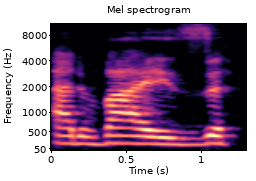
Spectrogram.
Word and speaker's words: advise: and then number eight we have advise advise okay so this is like more of a z sound oh okay Erica is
